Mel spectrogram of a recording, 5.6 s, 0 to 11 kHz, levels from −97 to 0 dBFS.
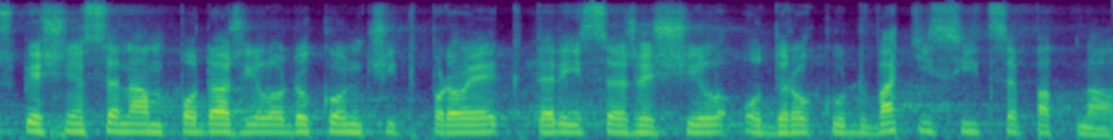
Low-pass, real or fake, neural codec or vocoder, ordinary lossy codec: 9.9 kHz; real; none; Opus, 24 kbps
